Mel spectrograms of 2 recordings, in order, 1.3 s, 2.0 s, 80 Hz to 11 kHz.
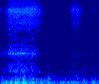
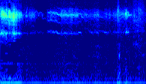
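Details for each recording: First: Mr. Heater Little Buddy propane heater, model MH9BX, single element, just switched from pilot to high; soft even gas hiss, no popping or sputtering, blue propane layer burning off before it turns orange, normal quiet burn. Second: Mr. Heater Little Buddy propane heater: a thin, steady high hiss where the loosened propane cylinder meets the heater connector, with a strong propane smell; propane leak at cylinder connection.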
